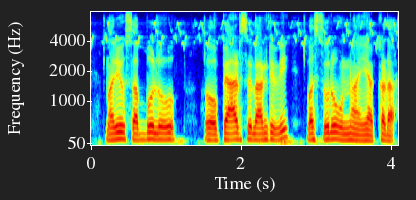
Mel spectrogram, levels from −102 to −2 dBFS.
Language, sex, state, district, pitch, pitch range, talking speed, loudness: Telugu, male, Telangana, Adilabad, 135 Hz, 120-145 Hz, 115 wpm, -14 LUFS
